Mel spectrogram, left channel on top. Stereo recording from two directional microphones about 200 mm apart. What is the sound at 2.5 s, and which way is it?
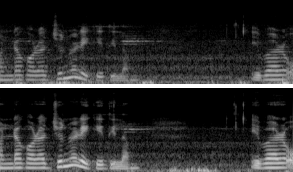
Speech, 35° right (ahead or behind).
